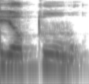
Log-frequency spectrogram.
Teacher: یطوفون کے طوا کو پر یعنی موٹا ادا کریں، یطو۔ لفظ حمیم میں ہا کا مخرج وسط حلق سے ادا کریں۔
